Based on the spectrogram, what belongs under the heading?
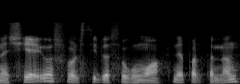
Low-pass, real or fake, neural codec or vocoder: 7.2 kHz; fake; codec, 16 kHz, 0.7 kbps, FocalCodec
